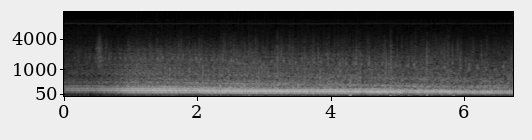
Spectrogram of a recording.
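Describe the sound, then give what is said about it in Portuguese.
A car engine rumbles as the vehicle rolls slowly in through a gate, a loud, steady low drone whose pitch sags slightly toward the end, with no voices. “Pode entrar com o carro”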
